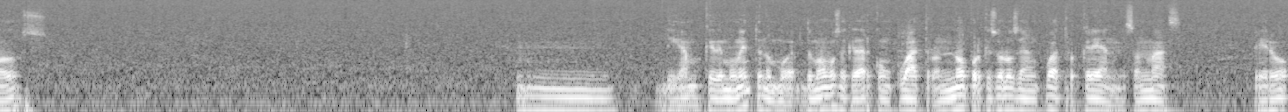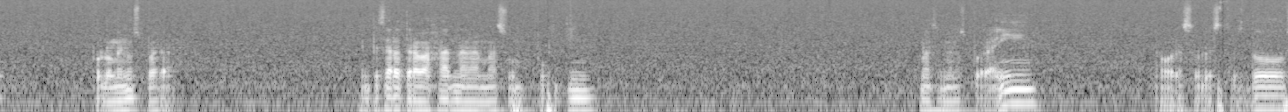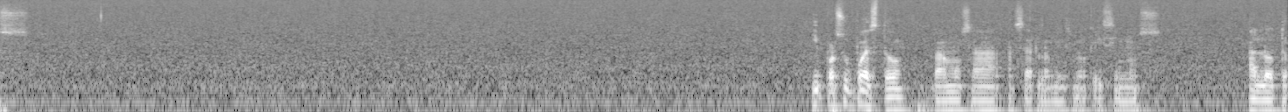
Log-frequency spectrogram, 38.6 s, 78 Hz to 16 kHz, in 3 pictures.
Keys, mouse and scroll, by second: 2.4 click, 6.2 click, 7.9 click, 10.9 click, 12.7-23.0 drag, 23.4 click, 24.5-26.6 drag, 32.8-33.1 scroll down 2, 33.2-33.6 scroll up 2, 36.4 click, 37.9 click.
